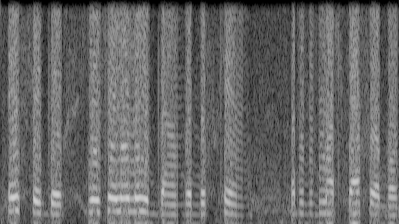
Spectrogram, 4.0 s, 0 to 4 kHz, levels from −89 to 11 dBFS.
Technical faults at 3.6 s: mu-law and A-law mixed up

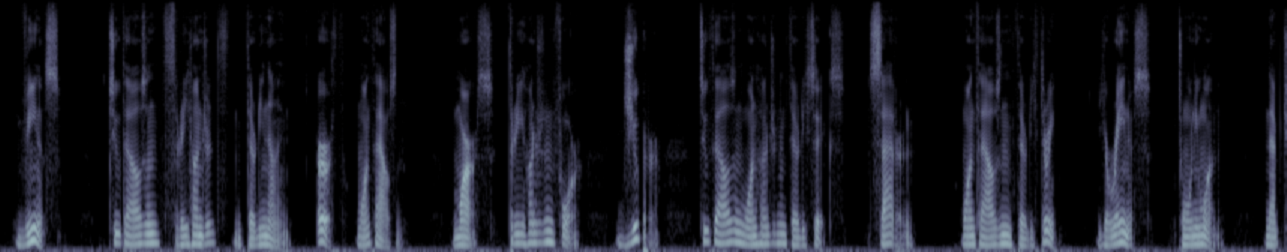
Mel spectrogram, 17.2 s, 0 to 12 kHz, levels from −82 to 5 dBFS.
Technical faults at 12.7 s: none

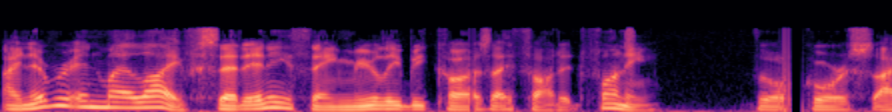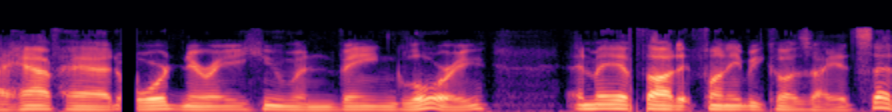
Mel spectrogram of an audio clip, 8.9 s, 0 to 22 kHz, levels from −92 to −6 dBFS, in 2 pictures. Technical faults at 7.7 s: unconcealed Bluetooth headset packet loss

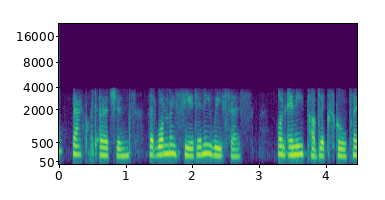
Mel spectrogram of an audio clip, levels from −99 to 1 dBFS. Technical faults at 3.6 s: G.729 codec

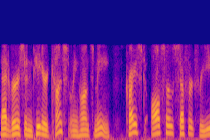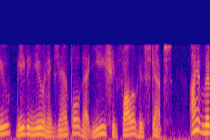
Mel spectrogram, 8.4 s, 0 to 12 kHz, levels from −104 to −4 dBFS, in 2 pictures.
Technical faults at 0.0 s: GSM full-rate codec

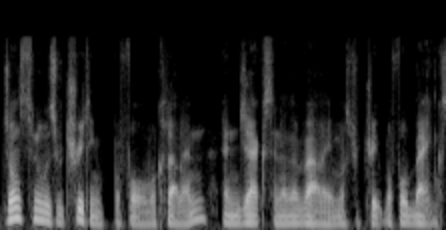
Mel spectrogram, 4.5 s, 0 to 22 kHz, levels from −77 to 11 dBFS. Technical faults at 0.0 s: none

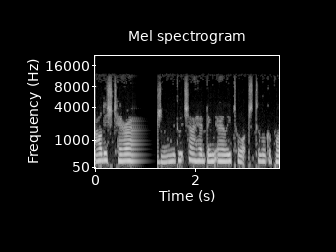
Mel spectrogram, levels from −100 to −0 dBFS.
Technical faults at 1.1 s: overdone noise removal; long network dropout

